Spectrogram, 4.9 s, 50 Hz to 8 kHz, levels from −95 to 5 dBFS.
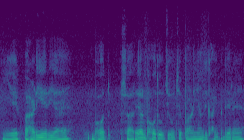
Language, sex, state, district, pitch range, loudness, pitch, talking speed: Hindi, male, Bihar, Muzaffarpur, 110-120 Hz, -41 LUFS, 115 Hz, 185 wpm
